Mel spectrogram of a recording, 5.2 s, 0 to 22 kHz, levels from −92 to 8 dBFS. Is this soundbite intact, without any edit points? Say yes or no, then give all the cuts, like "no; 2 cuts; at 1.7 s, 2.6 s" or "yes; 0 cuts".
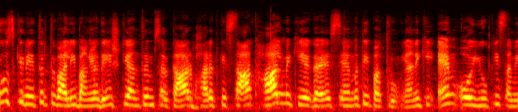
yes; 0 cuts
